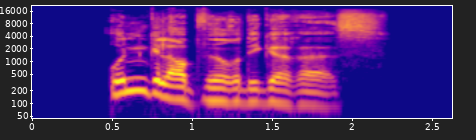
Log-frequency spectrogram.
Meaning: strong/mixed nominative/accusative neuter singular comparative degree of unglaubwürdig
- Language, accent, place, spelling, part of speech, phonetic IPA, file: German, Germany, Berlin, unglaubwürdigeres, adjective, [ˈʊnɡlaʊ̯pˌvʏʁdɪɡəʁəs], De-unglaubwürdigeres.ogg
